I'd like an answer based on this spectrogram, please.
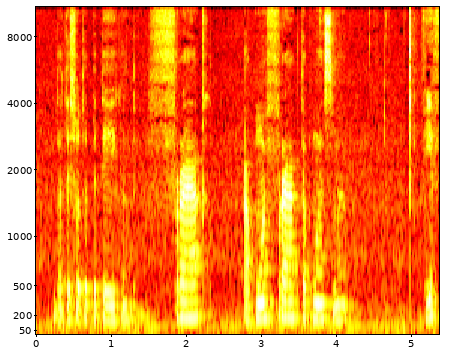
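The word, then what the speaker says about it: wrâk: Wraak. W-R-A-K. Maar die A heeft dus een circumflex. Wraak wordt dus lang uitgesproken. Je zegt dus niet wrak.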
